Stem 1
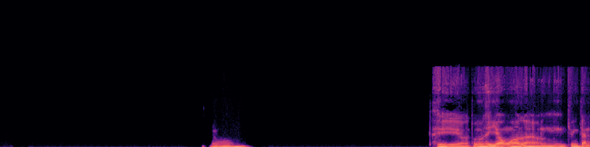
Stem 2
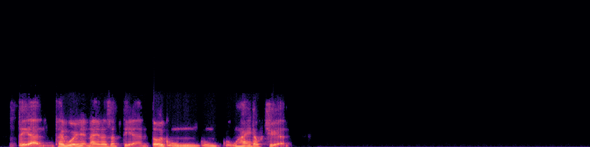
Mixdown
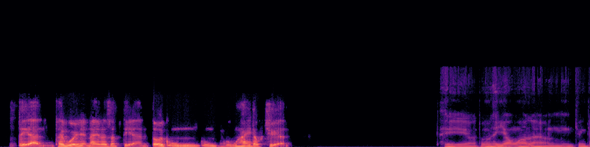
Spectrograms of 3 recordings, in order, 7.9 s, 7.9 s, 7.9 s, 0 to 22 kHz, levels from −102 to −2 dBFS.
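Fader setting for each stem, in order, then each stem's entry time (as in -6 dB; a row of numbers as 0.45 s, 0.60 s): -13.0 dB, -4.5 dB; 0.10 s, 0.00 s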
